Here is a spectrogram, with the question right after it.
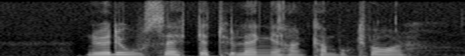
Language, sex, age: Swedish, female, 33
